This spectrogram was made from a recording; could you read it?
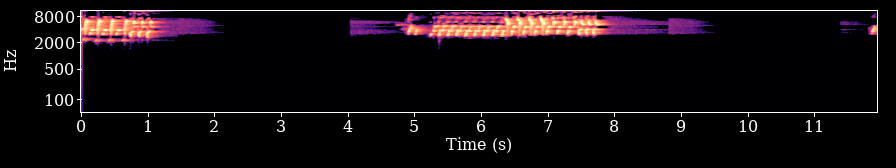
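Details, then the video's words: European goldfinch hybrid singing in bursts: a short twitter at the start, then a three-second chattering, trilled phrase after a silence. A single brief note closes the recording. "تغريد هجين الحسون Canto De Mixto del Jilguero"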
